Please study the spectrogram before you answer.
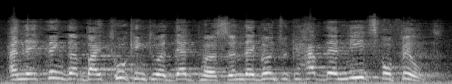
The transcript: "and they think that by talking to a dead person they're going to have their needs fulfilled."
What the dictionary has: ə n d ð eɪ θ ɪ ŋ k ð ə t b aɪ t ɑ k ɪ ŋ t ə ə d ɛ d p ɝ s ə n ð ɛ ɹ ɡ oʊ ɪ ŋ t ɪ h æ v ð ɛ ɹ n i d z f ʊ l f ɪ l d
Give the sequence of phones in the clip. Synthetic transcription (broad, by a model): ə n ð eɪ θ ɪ ŋ k ð ə t b aɪ t ɑ k ɪ ŋ t ə ə d ɛ d p ɝ s ə n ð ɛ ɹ ɡ oʊ ɪ ŋ t ɪ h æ v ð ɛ ɹ n i d z f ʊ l f ɪ l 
